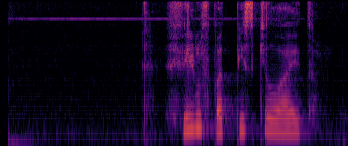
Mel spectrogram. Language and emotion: Russian, neutral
